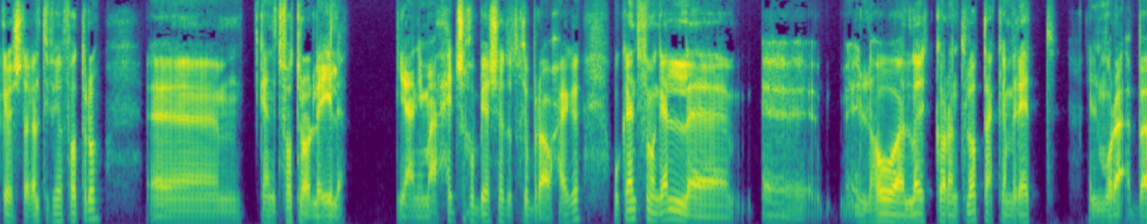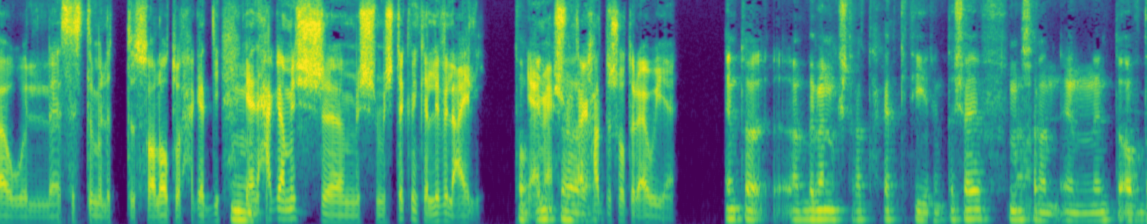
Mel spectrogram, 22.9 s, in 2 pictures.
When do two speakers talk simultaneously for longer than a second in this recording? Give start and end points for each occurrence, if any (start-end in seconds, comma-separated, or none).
none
